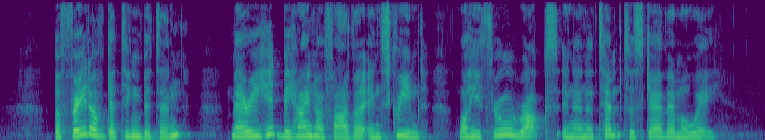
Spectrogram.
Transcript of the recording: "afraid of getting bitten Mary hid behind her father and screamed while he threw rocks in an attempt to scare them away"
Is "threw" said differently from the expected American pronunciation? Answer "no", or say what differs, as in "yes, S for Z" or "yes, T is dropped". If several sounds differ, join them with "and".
no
